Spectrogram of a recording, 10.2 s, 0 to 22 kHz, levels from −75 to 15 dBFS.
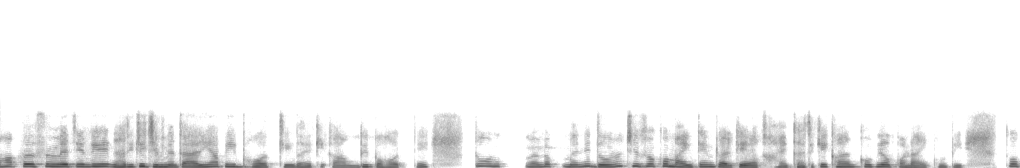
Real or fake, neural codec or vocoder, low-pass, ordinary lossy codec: fake; codec, 16 kHz, 1 kbps, FunCodec, trained on LibriTTS, 50 frames a second; 7.2 kHz; Opus, 16 kbps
